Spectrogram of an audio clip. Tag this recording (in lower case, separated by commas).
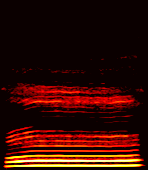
human voice, singing, female singing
